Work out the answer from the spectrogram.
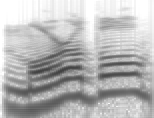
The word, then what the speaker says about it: Morrible: muddled but it's it's Madame morrible spelled like horrible but with an M so that's kind of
